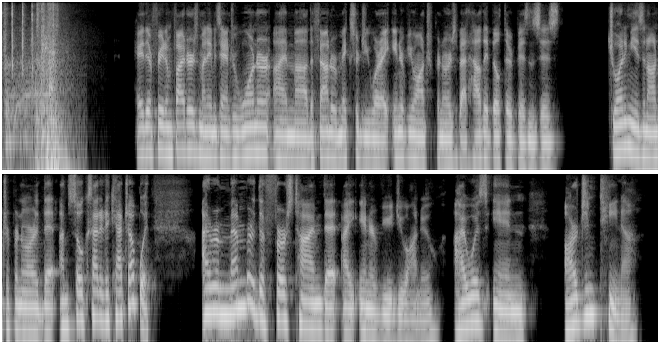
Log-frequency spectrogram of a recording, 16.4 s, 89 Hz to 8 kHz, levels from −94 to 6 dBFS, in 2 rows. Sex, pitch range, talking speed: male, 105-145 Hz, 190 wpm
